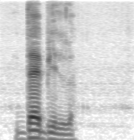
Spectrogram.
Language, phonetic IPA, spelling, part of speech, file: Polish, [ˈdɛbʲil], debil, noun, Pl-debil.ogg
